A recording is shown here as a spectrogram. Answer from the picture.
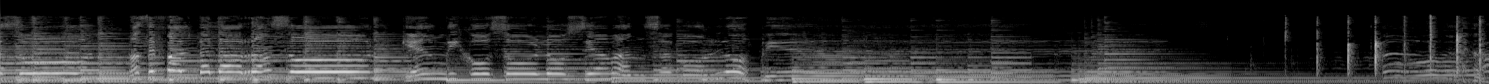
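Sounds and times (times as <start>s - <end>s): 
person singing: 0.0s - 12.1s, 13.7s - 14.8s
guitar strumming: 0.0s - 14.5s
audience clapping: 12.5s - 14.8s.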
